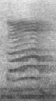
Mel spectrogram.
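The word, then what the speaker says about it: calm: देखो यहां पर भी हमारा एल क्या है साइलेंट है वैसे ही है काम इसको हम बोलेंगे काम काम यानी की शा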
